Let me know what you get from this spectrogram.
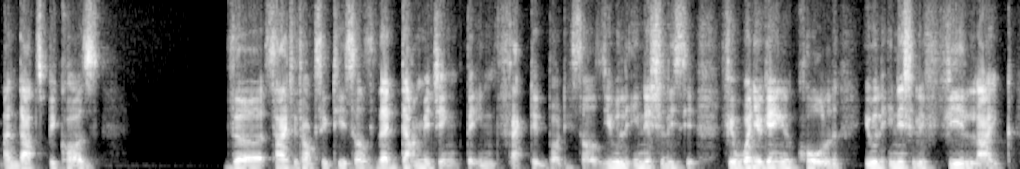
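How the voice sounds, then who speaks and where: A British man giving a recorded classroom lecture on biology. He talks through each step in order, filling pauses with "okay" and "um". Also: mid-range voice, darkish tone. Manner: explains step by step, often saying "okay" and "um". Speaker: biology teacher.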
